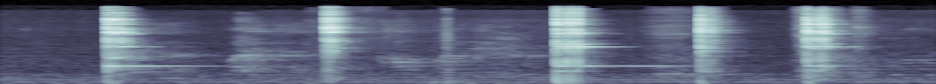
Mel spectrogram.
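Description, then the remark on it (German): Beer glasses clink together five times in quick, uneven succession in a toast, bright ringing chinks, with faint murmuring voices between the hits. “Zum Wohl. Prost, Herren. Klautschen. Zum Wohl. Prost.”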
